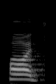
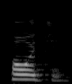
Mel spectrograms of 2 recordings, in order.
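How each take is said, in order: First: Pode with an open ó, PAW-djee. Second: Pode with a closed ô, POH-djee; closed first vowel in pode. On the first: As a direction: open first vowel in Pode. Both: Shown as a demonstration. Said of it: "this mark may or may not refer to the vowel".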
